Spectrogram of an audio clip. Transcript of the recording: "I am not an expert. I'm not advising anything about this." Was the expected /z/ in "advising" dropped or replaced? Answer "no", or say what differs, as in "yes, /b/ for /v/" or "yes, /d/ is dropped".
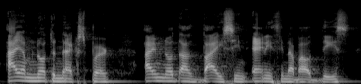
yes, /s/ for /z/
